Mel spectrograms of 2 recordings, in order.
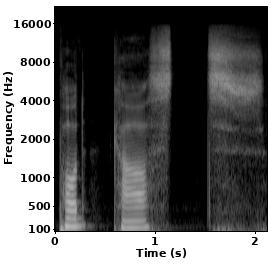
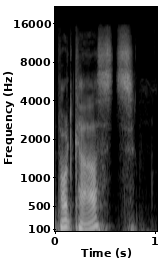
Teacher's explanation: you have a consonant group at the end, which is very difficult, which is the STS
